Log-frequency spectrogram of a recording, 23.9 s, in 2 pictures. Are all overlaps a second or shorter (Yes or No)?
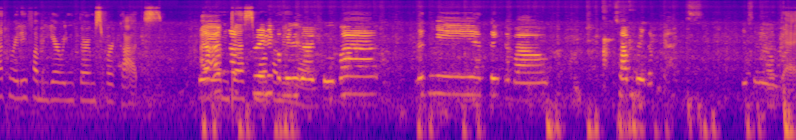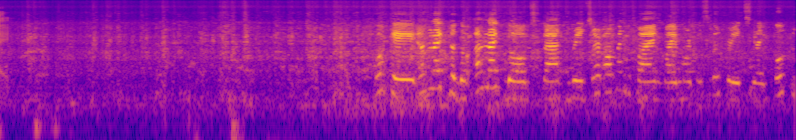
No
